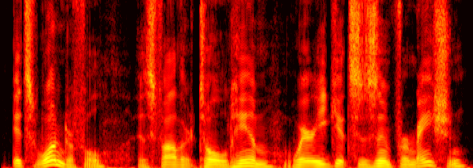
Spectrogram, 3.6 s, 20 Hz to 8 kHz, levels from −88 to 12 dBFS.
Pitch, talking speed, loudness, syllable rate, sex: 115 Hz, 170 wpm, -18 LUFS, 5.4 syllables/s, male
